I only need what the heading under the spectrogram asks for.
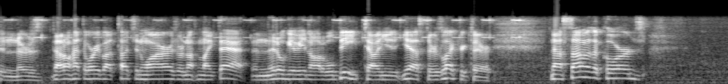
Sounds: Speech, Alarm clock

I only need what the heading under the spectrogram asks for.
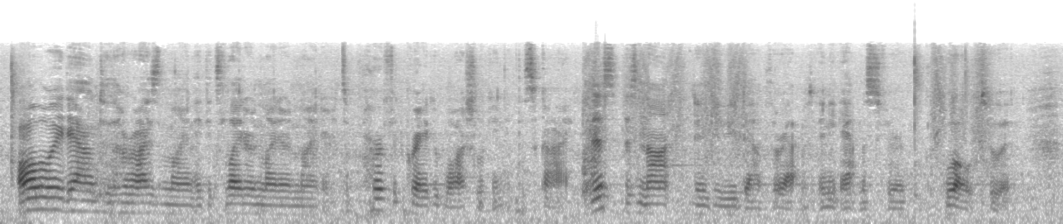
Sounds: Speech, inside a small room

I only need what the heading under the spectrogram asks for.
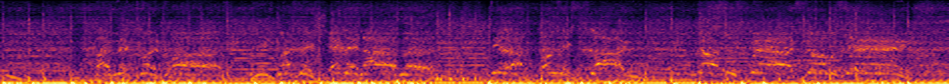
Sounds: Music

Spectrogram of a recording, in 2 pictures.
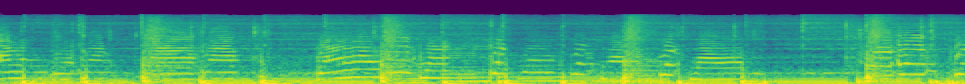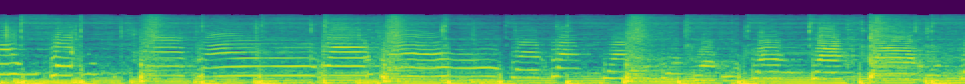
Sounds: Music, Plucked string instrument, Guitar, Musical instrument, Strum

